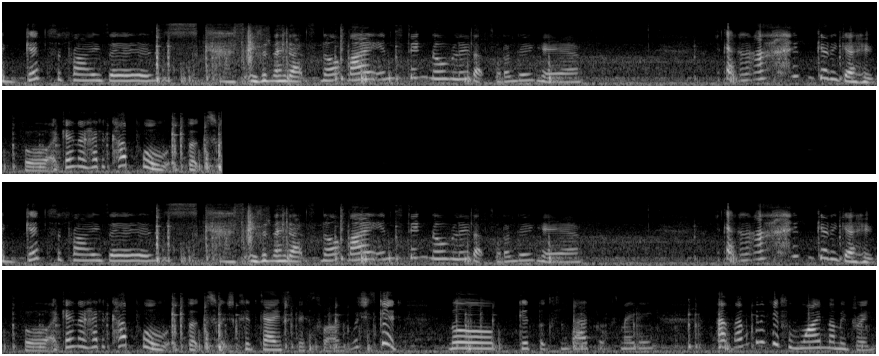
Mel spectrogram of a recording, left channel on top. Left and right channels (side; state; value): left; drops out; at 11.0 s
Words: good surprises. Because even though that's not my instinct normally, that's what I'm doing here. Okay, and I'm going to go for, again, I had a couple of books which could go for this one, which is good. More good books than bad books, maybe. I'm going to go for Why Mummy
